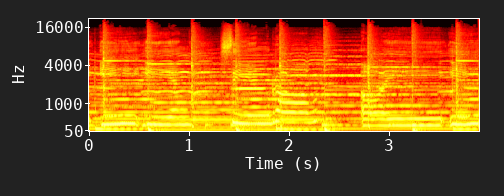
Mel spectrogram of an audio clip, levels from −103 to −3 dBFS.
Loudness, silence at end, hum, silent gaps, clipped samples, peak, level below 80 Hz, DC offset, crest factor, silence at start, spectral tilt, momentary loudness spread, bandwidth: -17 LUFS; 0 s; none; none; under 0.1%; -2 dBFS; -34 dBFS; under 0.1%; 14 dB; 0 s; -4.5 dB/octave; 4 LU; over 20 kHz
